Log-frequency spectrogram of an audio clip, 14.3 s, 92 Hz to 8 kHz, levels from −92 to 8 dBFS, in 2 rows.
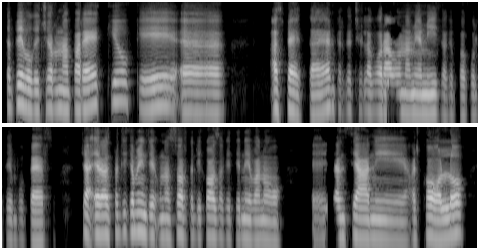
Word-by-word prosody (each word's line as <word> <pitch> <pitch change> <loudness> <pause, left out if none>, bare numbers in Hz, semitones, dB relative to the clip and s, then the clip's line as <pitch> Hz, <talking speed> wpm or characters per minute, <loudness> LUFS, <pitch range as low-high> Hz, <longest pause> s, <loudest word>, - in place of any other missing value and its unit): Sapevo 170 -1 +3
che 150 0 -4
c'era 155 +2 -3
un 160 - -3
apparecchio 180 +7 +1
che 165 +2 0
ehm 140 -1 0 0.7
aspetta 140 -2 +1
eh, 165 0 -3
perché 150 -1 -16
ci 145 0 -23
lavorava 140 -1 -1
una 140 -1 -3
mia 135 0 0
amica 135 -1 -1
che 130 +2 -18
poi 125 -1 -11
col 130 0 -15
tempo 130 0 -15
perso. 120 0 0 0.4
Cioè - - +4
era 155 0 +7
praticamente 160 0 -2
una 140 -1 -5
sorta 145 +1 -2
di 140 -1 -12
cosa 140 -1 0
che 135 0 -15
tenevano, 130 -2 -4 0.4
uhm, - - -13
gli - - -15
anziani 135 -3 +1
al 130 +2 -9
collo, 150 +3 +3
140 Hz, 145 wpm, -24 LUFS, 135-155 Hz, 0.7 s, era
